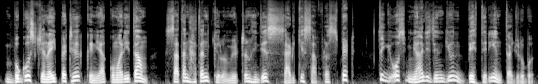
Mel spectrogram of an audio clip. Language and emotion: Kashmiri, happy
